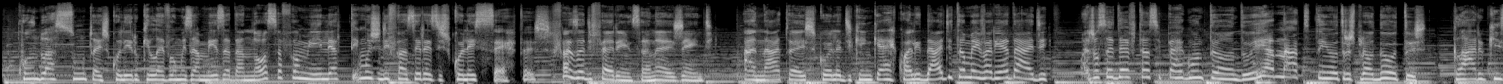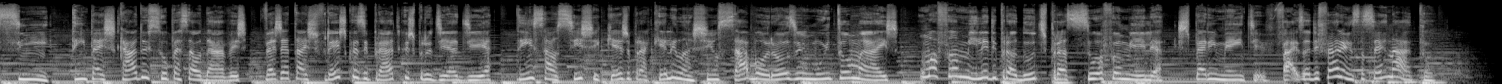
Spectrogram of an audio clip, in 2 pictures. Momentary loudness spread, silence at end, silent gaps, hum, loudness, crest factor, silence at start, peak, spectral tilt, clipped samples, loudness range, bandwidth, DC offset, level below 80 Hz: 4 LU; 0.4 s; none; none; -14 LUFS; 14 dB; 0 s; 0 dBFS; -4 dB/octave; under 0.1%; 1 LU; 19.5 kHz; 0.8%; -24 dBFS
